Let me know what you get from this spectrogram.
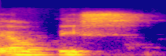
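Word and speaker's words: ἐλπίς: que ela se pronuncia, a fonética da palavra em grego é elpis, que é um substantivo feminino que tem origem no verbo elpo, que quer dizer antecipar ou acolher.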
